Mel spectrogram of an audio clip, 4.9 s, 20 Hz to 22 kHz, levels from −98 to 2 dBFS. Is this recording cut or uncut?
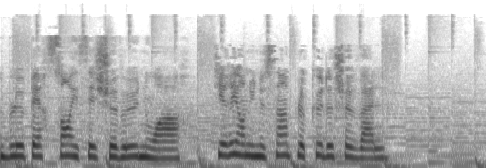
cut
